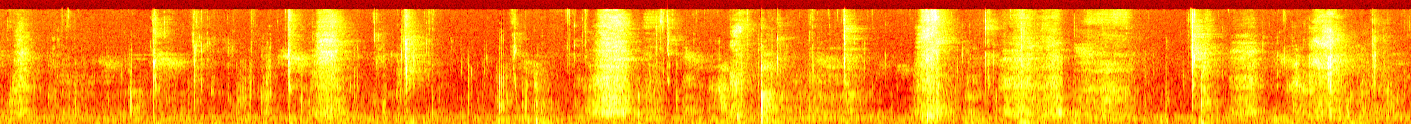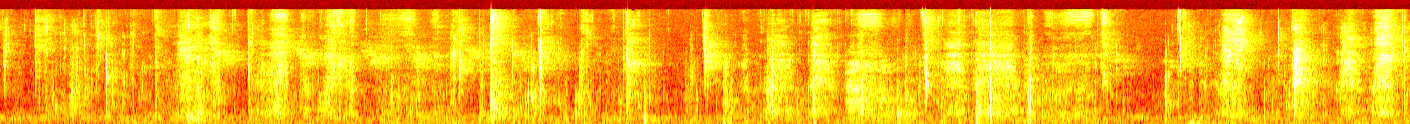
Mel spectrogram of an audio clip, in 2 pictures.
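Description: Close-miked eating sounds of a person biting and chewing meat off a curry-coated chicken leg, a steady run of irregular bites, chews and mouth sounds.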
